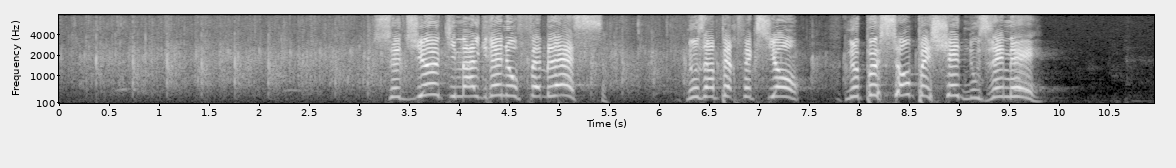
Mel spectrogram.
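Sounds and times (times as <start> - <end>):
audience applauding: 0.0 - 8.7
speech: 3.2 - 5.6, 6.3 - 9.9.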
